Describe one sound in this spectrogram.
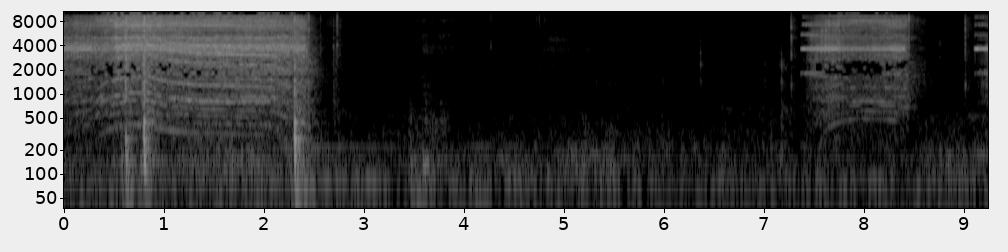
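A cordless drill whirs in short bursts, driving screws.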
